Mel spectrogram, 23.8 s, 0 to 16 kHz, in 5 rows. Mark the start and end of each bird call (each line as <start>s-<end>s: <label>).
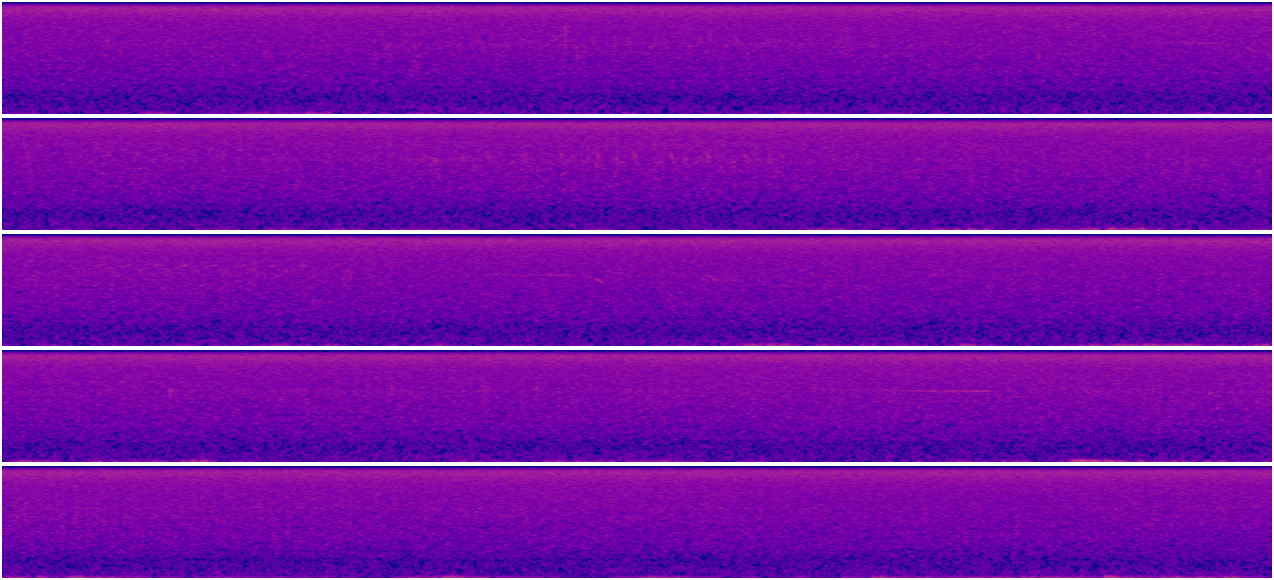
4.2s-4.7s: White-crowned Sparrow (Zonotrichia leucophrys)
6.6s-7.7s: unidentified bird
9.7s-10.9s: unidentified bird
11.2s-11.8s: White-crowned Sparrow (Zonotrichia leucophrys)
17.6s-18.1s: White-crowned Sparrow (Zonotrichia leucophrys)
